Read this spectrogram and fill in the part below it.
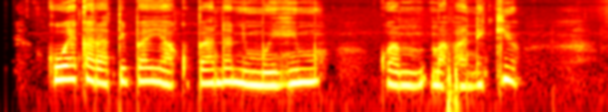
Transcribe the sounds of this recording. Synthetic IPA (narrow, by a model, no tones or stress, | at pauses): kuwɛkaɾatiɓajakupandanimuhimu | kwamafanikiɔ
